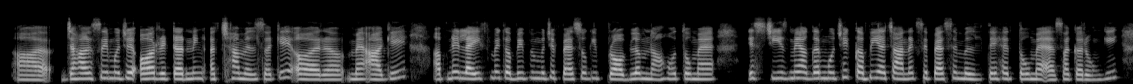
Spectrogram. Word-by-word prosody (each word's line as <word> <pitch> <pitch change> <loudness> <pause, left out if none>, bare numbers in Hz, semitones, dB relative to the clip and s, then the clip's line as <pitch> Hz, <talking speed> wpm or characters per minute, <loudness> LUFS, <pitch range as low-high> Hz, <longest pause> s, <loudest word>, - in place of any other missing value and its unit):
अ, 215 -1 +1 0.2
जहाँ 255 +3 +3
से 280 +3 -2
मुझे 280 0 +1
और 260 +1 +5
रिटर्निंग 255 +1 +3
अच्छा 255 +3 +1
मिल 245 -3 -1
सके 245 +6 -3
और 230 -1 +3 0.3
मैं 245 0 +2
आगे 245 +7 +1 0.3
अपने 265 +5 0
लाइफ 260 -1 +3
में 295 0 -4
कभी 275 -1 0
भी 280 +2 -9
मुझे 280 +1 -4
पैसों 250 +2 +1
की 275 - -7
प्रॉब्लम 250 -1 +1
ना 245 -3 -1
हो। 250 - -3
तो 255 - 0
मैं 245 -1 +1 0.3
इस 275 0 -2
चीज़ 280 -1 -1
में 290 0 +2
अगर 280 -1 +2
मुझे 280 +4 -3
कभी 285 +2 +1
अचानक 265 -2 +1
से 285 - -4
पैसे 255 +3 +2
मिलते 255 0 -2
हैं 255 - -1
तो 245 -1 -1
मैं 245 -1 +1
ऐसा 225 +3 -2
करूँगी। 225 +7 -4
260 Hz, 210 wpm, -22 LUFS, 245-275 Hz, 0.3 s, और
